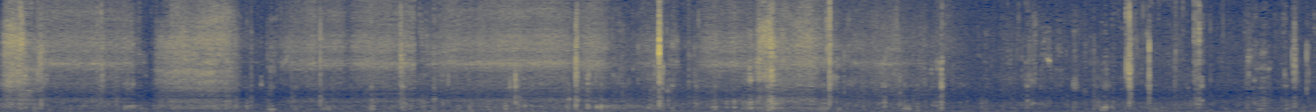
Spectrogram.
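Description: Chewing and biting into skewered grilled meat (shorlog), with scattered small clicks and crunches.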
